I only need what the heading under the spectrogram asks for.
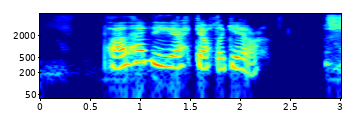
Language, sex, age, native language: Icelandic, female, 13, Icelandic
